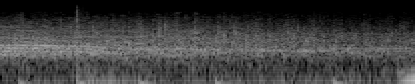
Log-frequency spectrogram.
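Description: A wash of applause-like noise that fades steadily away.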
